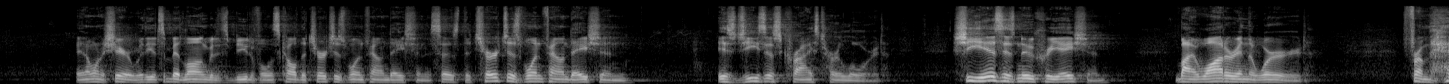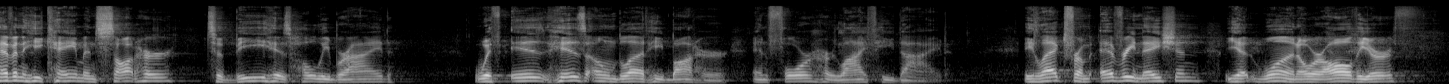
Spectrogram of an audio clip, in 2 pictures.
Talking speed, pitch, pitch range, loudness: 160 wpm, 130 Hz, 115-150 Hz, -21 LUFS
